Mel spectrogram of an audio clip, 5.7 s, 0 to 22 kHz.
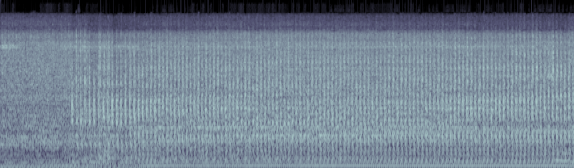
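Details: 2014–2020 Nissan Rogue under the hood while accelerating: a harsh, fast buzzing rattle over the engine from a common loose, vibrating plastic intake air duct joint, fixable with electrical tape.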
